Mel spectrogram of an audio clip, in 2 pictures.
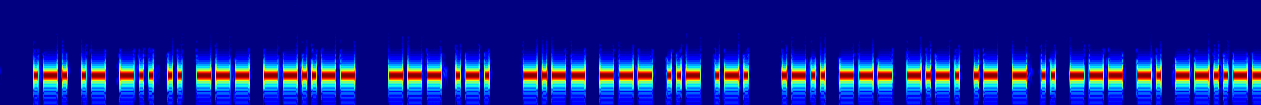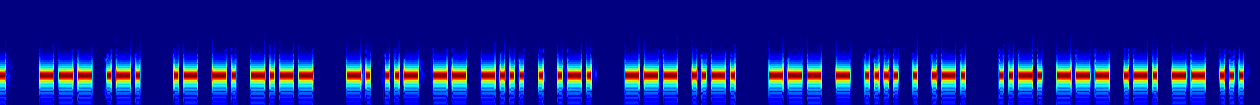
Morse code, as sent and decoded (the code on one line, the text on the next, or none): .-. .- -.. .. --- --..-- / --- .-. / -.-- --- ..- .-. / .-.. --- -.-. .- - .. --- -. --..-- / --- .-. / .- -. -.-- / -. ..- -- -... .-. / --- ..-. / --- - .... .-. / ..-. --- .-. -- ...
RADIO, OR YOUR LOCATION, OR ANY NUMBER OF OTHER FORMS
